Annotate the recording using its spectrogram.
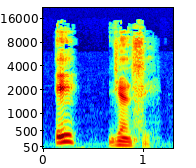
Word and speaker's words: agency: Pour mot agency, hein, accent tombé sous premier syllabe là. Agency. Deux autres syllabes qui sont derrière, ils sont faibles.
